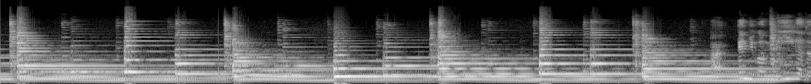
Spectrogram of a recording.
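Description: Guzheng plucked with finger picks, playing a melody of about two notes a second. Each note starts sharply and rings as it fades, over low notes left sounding underneath.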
